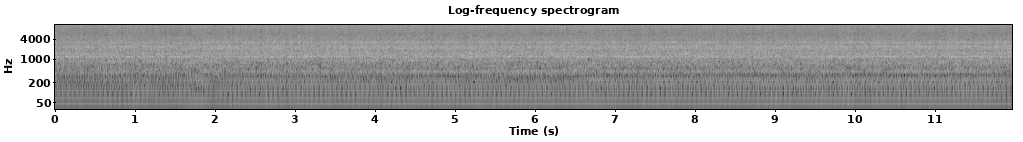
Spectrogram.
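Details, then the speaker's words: Powerstroke 6000 W generator with a 14 hp Honda-clone engine, after rotor repair, loaded with a 500 W heater and a light bulb. A steady, fairly high-pitched drone with no hunting; frequency is too high, target about 61.5 Hz. The governor needs turning down. "it's running a little high i'd like to see the hertz at like 61.5 give or take so i'm gonna dial it down a little bit"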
